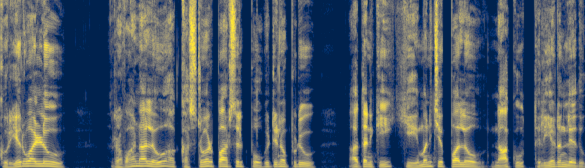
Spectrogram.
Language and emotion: Telugu, fearful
